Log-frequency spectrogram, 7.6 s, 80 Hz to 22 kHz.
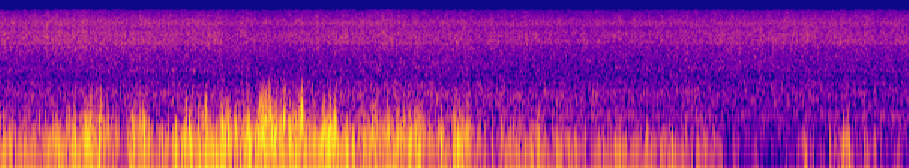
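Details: Fallow deer during the 2021 rut in a small game enclosure in Český ráj, Czech Republic: a rapid series of deep, low belching groans over about four seconds, then fading into quieter rustling and wind.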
